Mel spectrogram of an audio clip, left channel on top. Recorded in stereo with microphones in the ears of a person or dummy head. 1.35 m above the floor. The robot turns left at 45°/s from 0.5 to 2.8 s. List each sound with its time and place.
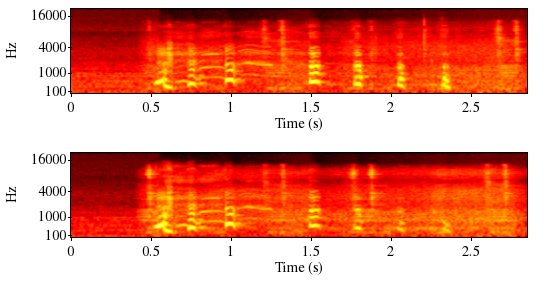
0.5 s a giggle: 30° right (ahead or behind); by 2.5 s 60° left (ahead or behind)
